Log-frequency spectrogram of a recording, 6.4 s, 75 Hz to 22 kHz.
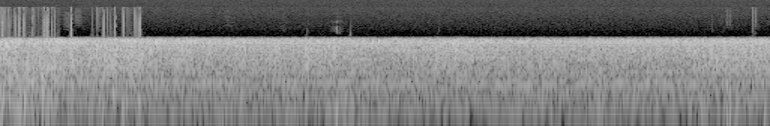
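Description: Ideafly I-Fly4 quadcopter's electric motors and propellers whirring in flight, a steady hum with several pitched tones that shift slightly as it manoeuvres, heard from the camera mounted on the quad.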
